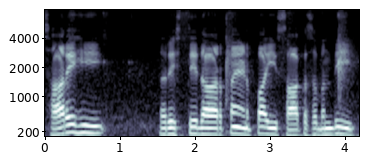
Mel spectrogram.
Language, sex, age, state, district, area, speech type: Punjabi, male, 30-45, Punjab, Mansa, urban, spontaneous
